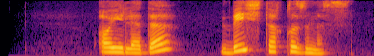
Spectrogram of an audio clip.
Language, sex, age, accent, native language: Uzbek, female, 25-34, Samarqand, Uzbek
